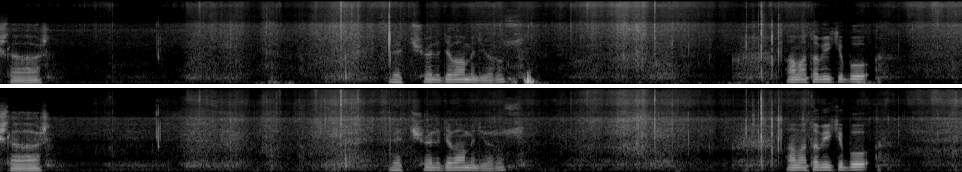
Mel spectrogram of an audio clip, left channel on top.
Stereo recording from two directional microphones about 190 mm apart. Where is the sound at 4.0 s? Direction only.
20° left (ahead or behind).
